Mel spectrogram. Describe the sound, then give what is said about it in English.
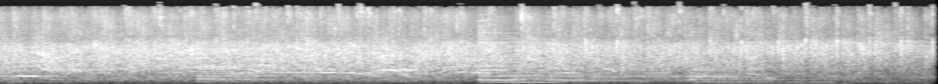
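An audience claps steadily and loudly in praise to God at a night service, a dense continuous wash of many hands, with faint sustained organ or keyboard tones underneath and scattered crowd voices. “One more time, clap your hands and give God some great praise.”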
